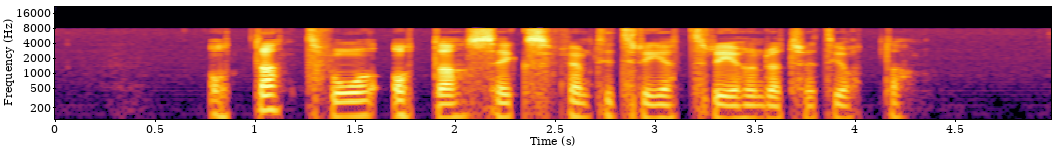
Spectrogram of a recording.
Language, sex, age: Swedish, male, 23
